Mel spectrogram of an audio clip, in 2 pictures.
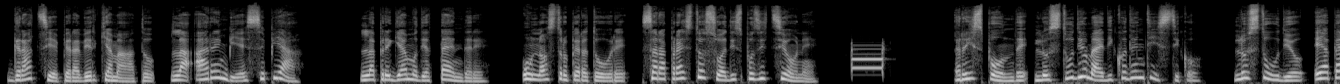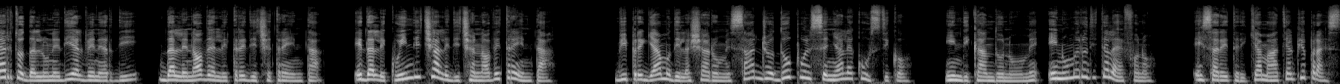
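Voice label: Italian IVR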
